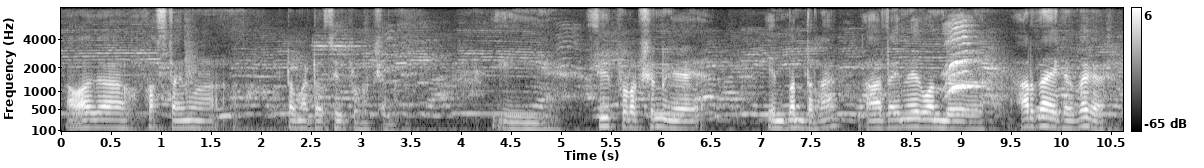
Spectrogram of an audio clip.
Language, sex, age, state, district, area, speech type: Kannada, male, 45-60, Karnataka, Koppal, rural, spontaneous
